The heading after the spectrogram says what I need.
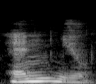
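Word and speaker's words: ν: 그런데 이거는 nu, new라고 읽어요.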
